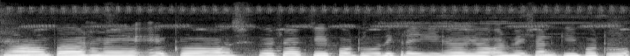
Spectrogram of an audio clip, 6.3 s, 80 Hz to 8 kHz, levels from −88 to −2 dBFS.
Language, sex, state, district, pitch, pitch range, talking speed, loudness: Hindi, female, Haryana, Charkhi Dadri, 230 Hz, 215-235 Hz, 125 wpm, -13 LUFS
